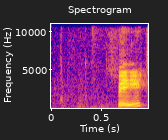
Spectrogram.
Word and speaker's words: bait: Bait is a problem. You'll say bet or bat instead of bait.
